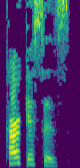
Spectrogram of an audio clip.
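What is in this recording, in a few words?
"carcasses", British English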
